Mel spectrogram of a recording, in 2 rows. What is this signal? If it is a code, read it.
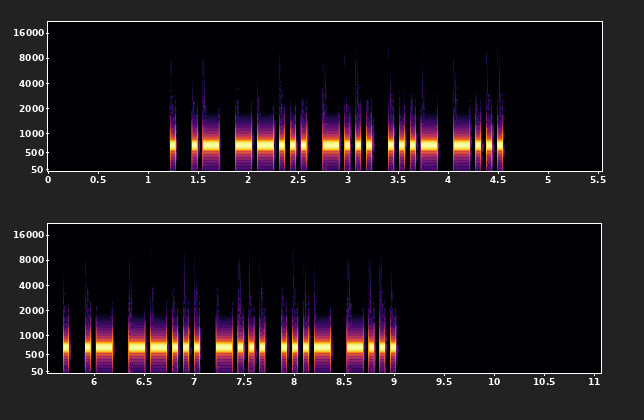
Morse code, heard as a keyed tone, about 22 wpm, 700 Hz. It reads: EA7BVB EA7BVB
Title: DXCC-100 Call Signs - 6 Characters - Repeated 2x - 22wpm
